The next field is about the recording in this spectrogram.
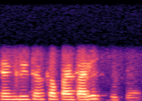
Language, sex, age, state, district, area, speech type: Hindi, female, 60+, Bihar, Vaishali, urban, conversation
